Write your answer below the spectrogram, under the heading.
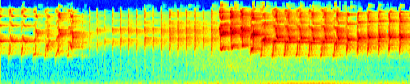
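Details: Lovebird giving ngekek panjang, a long trill used as a lure to provoke other lovebirds: a high, rapid stuttering chatter of evenly spaced notes that grows louder and harsher halfway through and runs without a break.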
